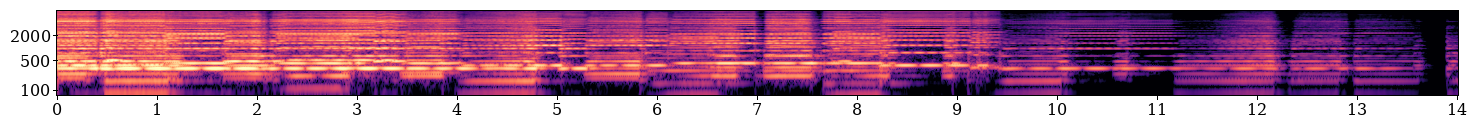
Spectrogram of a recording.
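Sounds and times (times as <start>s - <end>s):
Greek song: 0.0s - 11.2s.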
